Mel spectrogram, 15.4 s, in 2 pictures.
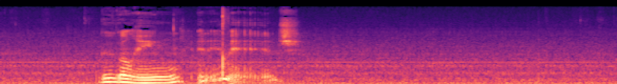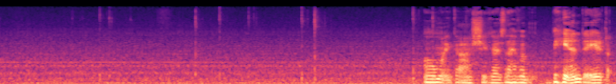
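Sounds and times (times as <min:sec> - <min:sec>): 
speech: 0:01.2 - 0:03.8, 0:13.0 - 0:15.4
typing on a computer keyboard: 0:10.1 - 0:11.8.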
